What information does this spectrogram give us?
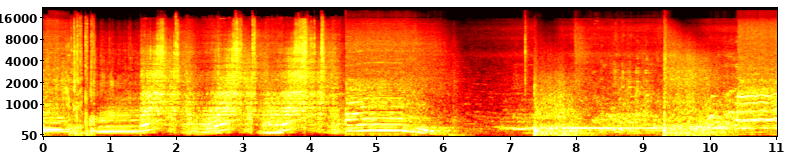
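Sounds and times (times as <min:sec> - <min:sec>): car engine revving: 0:00.0 - 0:11.0
exhaust pops and crackles: 0:00.2 - 0:04.6.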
